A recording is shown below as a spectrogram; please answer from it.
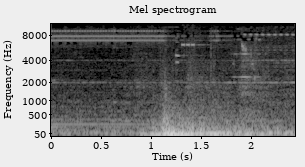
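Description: Film soundtrack: steady electronic tones under the score, then a deep low rumble swells in about a second in and is the loudest sound.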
